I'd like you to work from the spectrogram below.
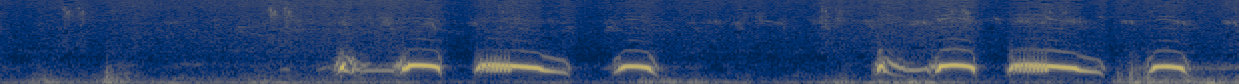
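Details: Spotted dove repeats a mellow cooing phrase twice, each made of short hooting notes and one longer sliding coo that dips at its end, over a low murmur of background noise.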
